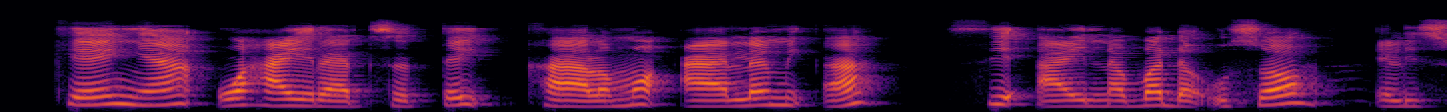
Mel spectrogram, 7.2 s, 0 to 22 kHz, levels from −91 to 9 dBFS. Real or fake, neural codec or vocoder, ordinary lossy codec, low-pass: real; none; none; none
